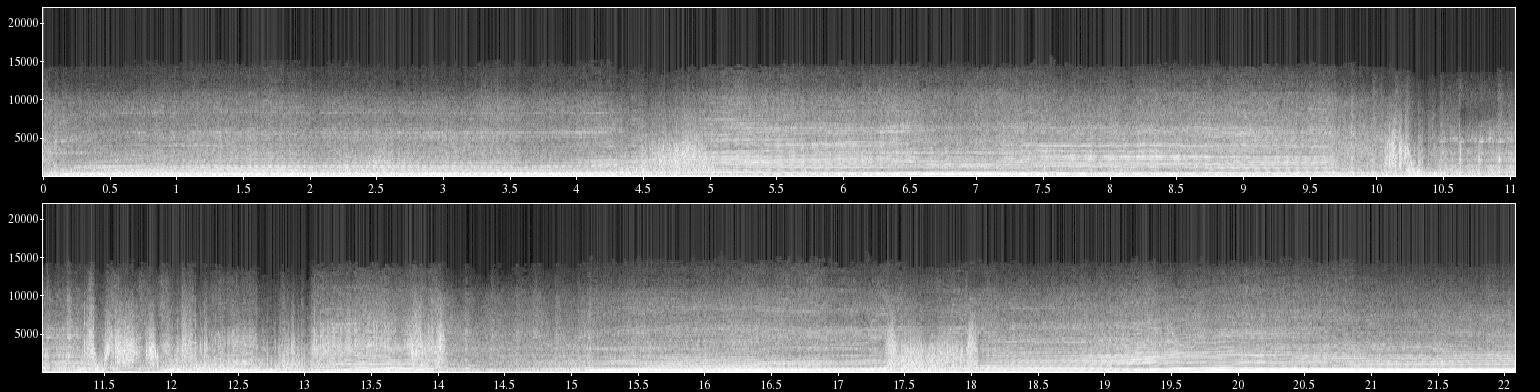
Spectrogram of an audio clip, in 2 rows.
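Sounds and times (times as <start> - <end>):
scooter engine at high revs: 0.0 - 22.0
wind noise on microphone: 0.0 - 22.0.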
